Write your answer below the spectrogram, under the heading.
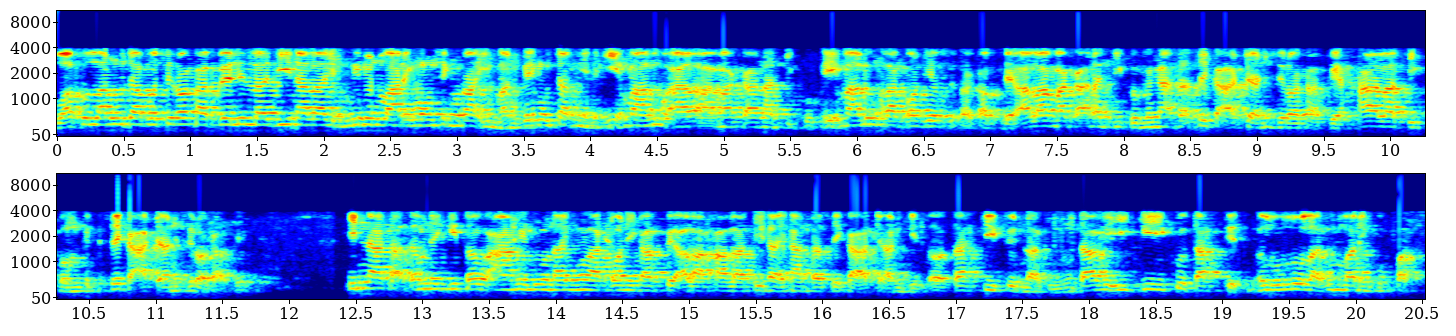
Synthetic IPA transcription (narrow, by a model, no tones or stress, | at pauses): wat̪ulanut͡ʃapɔsiɾɔkab̥ɛlɪlːad̪inalainminʊnmaɾɪŋwɔŋsɪŋuɾaimankajŋut͡ʃap̚ŋinɪkɪʔmalualamakanat̪ikʊmeʔmaluŋəlakɔnsiɾɔsiɾɔ̰ka̰b̥ɛɦa̰lamaka̰nat̪ikʊmeŋa̰t̪a̰sekəa̰d̥a̤ʔansiɾɔkab̥ɛhhalat̪ikʊmt̪kəsehkə̰ʔa̰d̥aʔansiɾɔka̰b̥ɛ̰ | ʔinːasa̰ʔt̪əmnekit̪ɔkʔamilunaiŋəlakɔnikab̥ɛɦalahalat̪inaiʔŋat̪asekəa̰d̥aʔankit̪ɔ̰t̪ahd̪̥id̪̥ʊnlaɡ̥uŋət̪awiːkiːkut̪ahd̪̥ɪt̪̚ŋəlululaɡ̥umaɾɪŋpupa̰h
